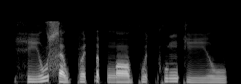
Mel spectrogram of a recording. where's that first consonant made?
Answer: throat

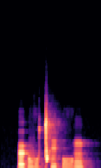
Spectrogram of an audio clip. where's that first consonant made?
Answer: throat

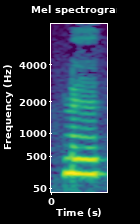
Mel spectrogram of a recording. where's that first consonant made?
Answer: retroflex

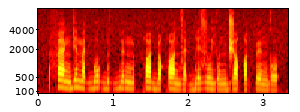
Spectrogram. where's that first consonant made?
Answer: lips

